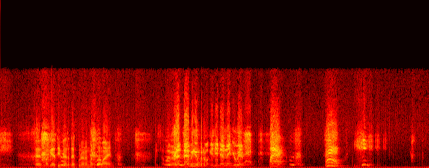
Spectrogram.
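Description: A young woman speaks, pleading and crying out.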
